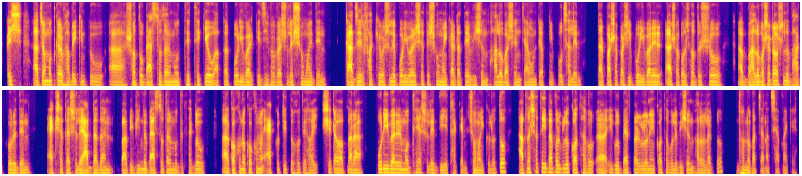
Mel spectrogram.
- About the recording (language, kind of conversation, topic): Bengali, podcast, অনেক ব্যস্ততার মধ্যেও পরিবারের সঙ্গে সময় ভাগ করে নেওয়ার উপায় কী?
- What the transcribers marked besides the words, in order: none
